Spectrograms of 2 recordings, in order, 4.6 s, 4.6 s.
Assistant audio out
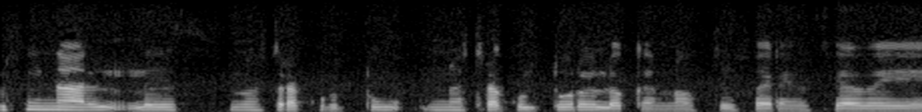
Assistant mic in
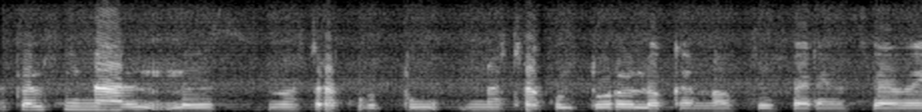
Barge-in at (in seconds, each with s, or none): none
